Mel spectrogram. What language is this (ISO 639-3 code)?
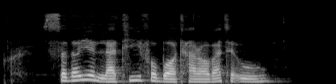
fas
